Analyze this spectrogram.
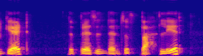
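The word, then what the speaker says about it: parlent: You have to stop pronouncing just before ENT because the ENT is completely silent. So let me repeat once again. Je parle, tu parles, il parle, elle parle, nous parlons, vous parlez, il parle, elle parle.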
